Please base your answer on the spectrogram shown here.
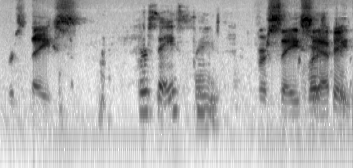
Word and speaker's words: Versace: I mean, Versace is how some people pronounce it, like dumbasses, but it's pronounced Versace.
